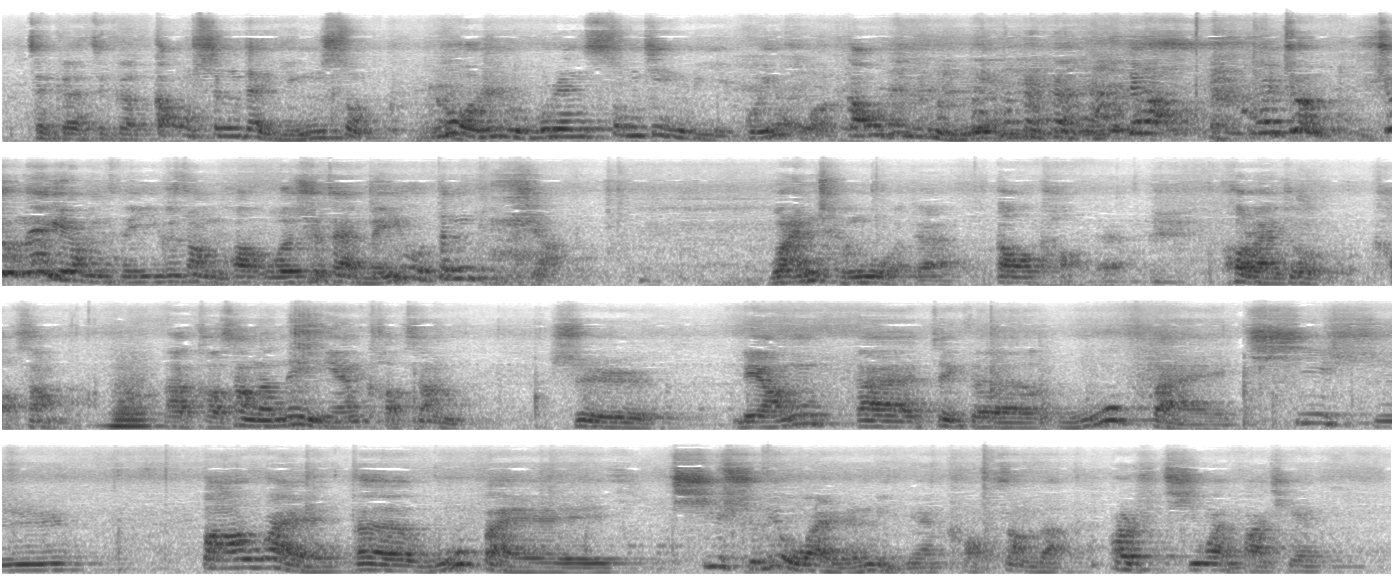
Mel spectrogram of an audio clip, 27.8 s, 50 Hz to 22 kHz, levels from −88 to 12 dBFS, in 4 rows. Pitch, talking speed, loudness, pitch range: 175 Hz, 205 characters per minute, -17 LUFS, 150-250 Hz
